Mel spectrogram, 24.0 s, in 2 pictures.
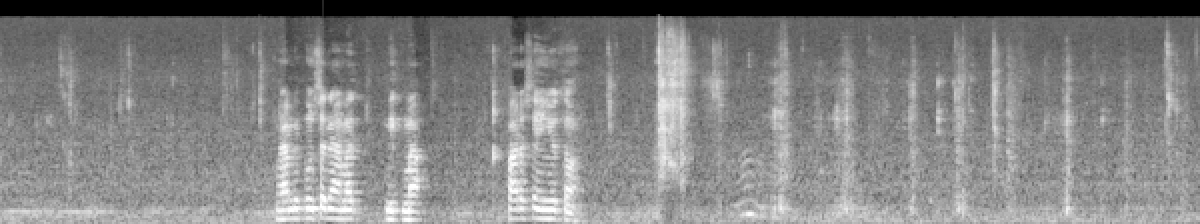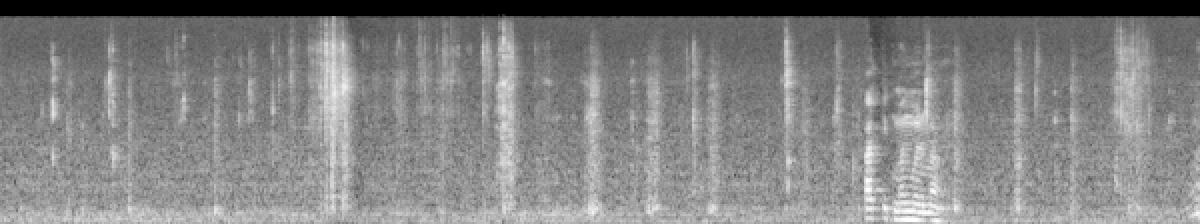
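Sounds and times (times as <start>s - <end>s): crunchy chewing of fried skin: 0.5s - 2.8s, 6.0s - 23.8s.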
